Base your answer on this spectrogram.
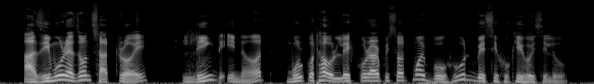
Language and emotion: Assamese, happy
